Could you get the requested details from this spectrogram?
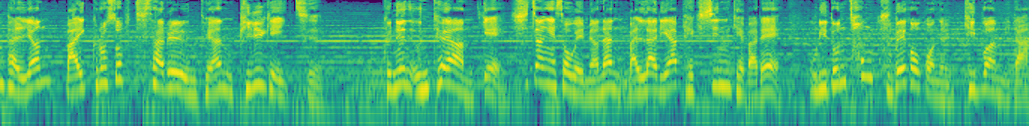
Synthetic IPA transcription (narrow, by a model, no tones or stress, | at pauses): mpʰaʎːʌnmaikʰɯɾos͈opʰɯ̥tʰɯsʰaɾɯɭɯntʰwe̞ɦanpiɭɡe̞itʰɯ | kɯnɯnɯntʰwe̞waɦamk͈e̞ɕʰid͡ʑaŋe̞sʰʌwe̞mjʌnɦanmaɭːaɾiape̞k̚ɕ͈inke̞baɾe̞ | uɾidont͡ɕʰʌnkube̞ɡʌɡwʌnɯɭkibuɦamɲida̰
